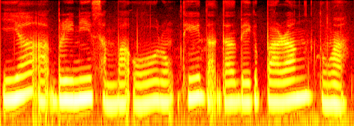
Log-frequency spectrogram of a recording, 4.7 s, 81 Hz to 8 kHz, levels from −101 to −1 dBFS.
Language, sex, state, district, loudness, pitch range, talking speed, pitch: Garo, female, Meghalaya, South Garo Hills, -14 LUFS, 195-225 Hz, 75 wpm, 210 Hz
